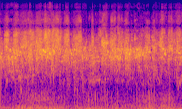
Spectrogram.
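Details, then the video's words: Budgerigars in an aviary colony: busy, overlapping high chirping and warbling, with a few brighter whistled notes standing out over the chatter. "Budgies singing and chirping sound"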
